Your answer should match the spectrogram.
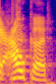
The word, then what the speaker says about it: Aukar: I'm like, okay, Aukar.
